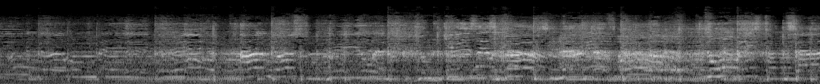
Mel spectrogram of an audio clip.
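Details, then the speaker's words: Samsung 40-inch LED TV, after a DIY speaker replacement for distorted sound: music plays full and clean at high volume with no rattle or buzz, louder than the original; the repair fixed it. "mga Sir okay na ito"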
